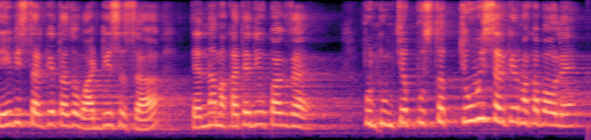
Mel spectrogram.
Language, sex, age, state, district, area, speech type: Goan Konkani, male, 45-60, Goa, Bardez, rural, spontaneous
